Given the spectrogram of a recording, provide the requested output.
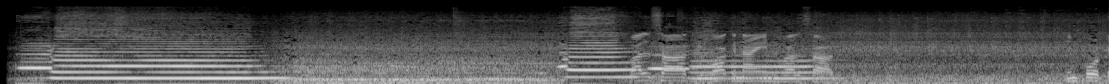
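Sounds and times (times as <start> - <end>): locomotive horn blast: 0.1 - 3.0, 5.2 - 8.5
train wagons rumbling past: 0.4 - 11.0.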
